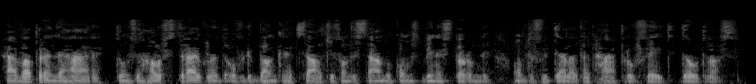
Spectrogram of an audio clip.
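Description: A man narrating a crime novel in a measured, dramatic storytelling manner. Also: a bass voice, fairly even intonation, a bit bright, breathy edge. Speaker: audiobook narrator.

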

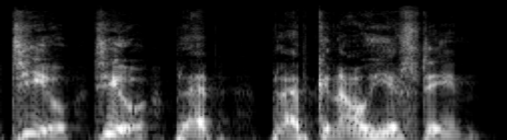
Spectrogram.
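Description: A man's voice: medium pitch, sing-song, measured pace, vocal fry, fairly bright tone, breathy edge, exaggerated voice. A man playing a jumpy, stubborn father in an amateur podcast audio play. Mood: startled. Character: jumpy, stubborn father fed up with his house.

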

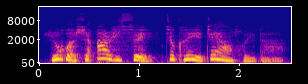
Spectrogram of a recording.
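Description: A woman teaching a radio language lesson in a slightly high, mellow voice with a breathy edge. She explains each point clearly and speaks straight to her listeners, recorded close on a studio microphone. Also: very animated, a little fast. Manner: clear, instructive, addresses listeners directly. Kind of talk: scripted radio lesson narration.

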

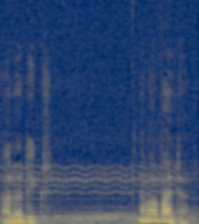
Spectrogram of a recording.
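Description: An actor playing an older police inspector in a radio crime play, sardonic and probing, with hesitant, feigned politeness. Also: male voice, mid-range voice, wildly swooping pitch, moderate pace, mellow, highs cut off, soft background music. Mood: sardonic, prodding. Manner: hesitant, probing, dryly teasing.

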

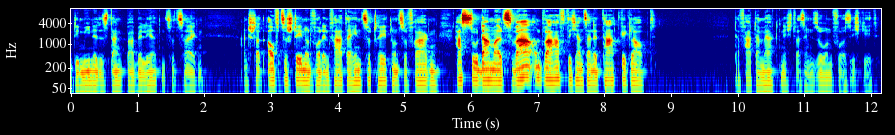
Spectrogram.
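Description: An actor playing a grave, detached narrator in a radio play, measured and serious, with a husky voice. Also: male voice, a bass voice, a bit bright, exaggerated voice. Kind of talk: scripted narration.

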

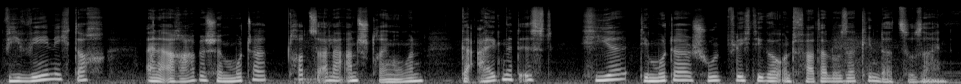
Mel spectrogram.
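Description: An actress playing an observant, dryly sardonic woman who narrates her investigation in a radio drama in a measured, literary way. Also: low voice, lively intonation, a little mellow.

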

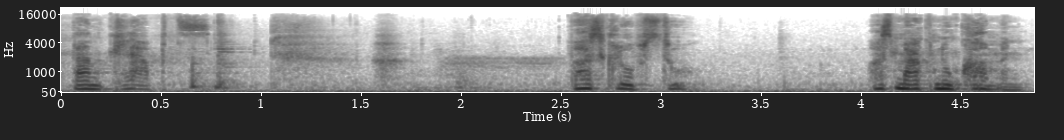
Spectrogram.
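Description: A woman's voice: medium pitch, steady tone, slow, darkish tone, a little hiss or hum, close to an everyday voice. An actress playing a middle-aged farm mother, folksy, blunt and teasing, in a German radio drama. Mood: blunt, wry. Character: blunt, earthy farm mother of a teenage daughter.

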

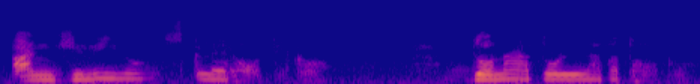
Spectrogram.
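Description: A man with a southern Italian accent performing an expressive, theatrical comic monologue as a storyteller. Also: sits high, takes it slowly, no room sound. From southern Italy. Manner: expressive, acts out dialogue, shifts between hushed and shouted. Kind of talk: theatrical comic monologue about small-town life. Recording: dull, distant sound with music.

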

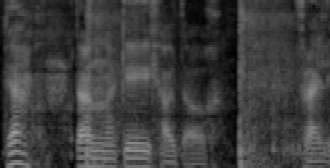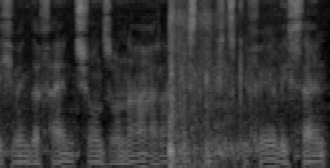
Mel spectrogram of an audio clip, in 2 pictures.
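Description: A man's voice: low voice, a little slow. An actor playing a timid, sanctimonious army clergyman, hesitant and wheedling. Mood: anxious, wheedling. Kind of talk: stage-style radio drama acting. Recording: noisy track with battle sounds.

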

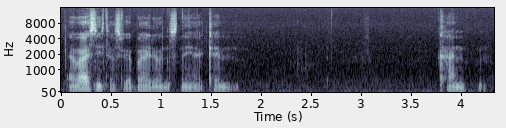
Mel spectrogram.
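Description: An actress playing a proud woman in a radio drama, talking in a cool, brisk and faintly mocking way. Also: very deep voice, fairly even intonation, creaky, warm tone, breathy edge, exaggerated voice. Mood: matter-of-fact. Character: proud woman coolly parting from a former lover. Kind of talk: naturalistic German radio drama acting.

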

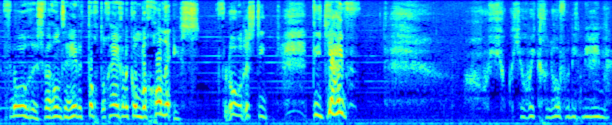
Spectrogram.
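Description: A woman playing a grieving, reproachful mother in a radio play, with dramatic, halting, emphatic delivery. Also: a little high, darkish tone, soft background music. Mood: grieving, despairing. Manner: dramatic, halting, emphatic, drops to breathy whispers. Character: despairing, reproachful grieving mother of a lost child.

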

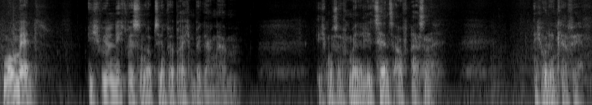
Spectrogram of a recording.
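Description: An actor playing a terse, world-weary private detective with a gravelly voice and a dry, blunt manner in a radio crime drama. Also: male voice, extremely low pitch, lively intonation, normal speed, pauses often, slight background noise, full character voice. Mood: blunt, controlled. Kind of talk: radio crime drama acting and first-person narration.

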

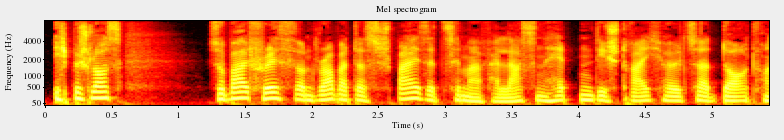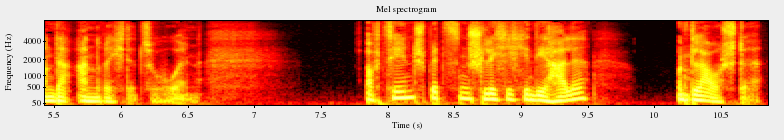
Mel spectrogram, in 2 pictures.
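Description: A man's voice: mid-range voice, lively intonation, normal speed, no room sound, studio quality. A man narrating an audiobook, reading scripted literary first-person prose in a composed, careful storytelling manner.

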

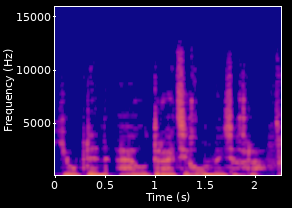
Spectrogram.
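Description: A man's voice: mid-range voice, flat delivery, normal speed, slightly rough, natural voice. A man playing a grumbling, dryly mocking, idealistic husband in a radio play. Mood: wry.

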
